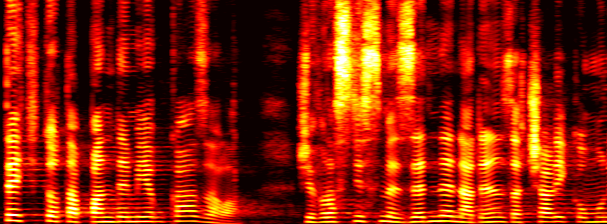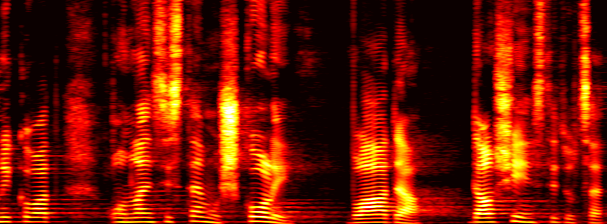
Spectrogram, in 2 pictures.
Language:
Czech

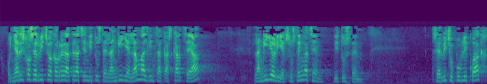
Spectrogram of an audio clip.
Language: Basque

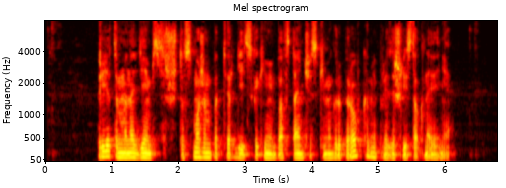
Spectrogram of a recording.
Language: Russian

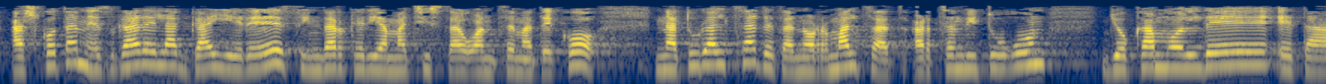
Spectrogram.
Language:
Basque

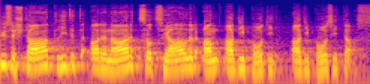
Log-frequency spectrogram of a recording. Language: Swiss German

